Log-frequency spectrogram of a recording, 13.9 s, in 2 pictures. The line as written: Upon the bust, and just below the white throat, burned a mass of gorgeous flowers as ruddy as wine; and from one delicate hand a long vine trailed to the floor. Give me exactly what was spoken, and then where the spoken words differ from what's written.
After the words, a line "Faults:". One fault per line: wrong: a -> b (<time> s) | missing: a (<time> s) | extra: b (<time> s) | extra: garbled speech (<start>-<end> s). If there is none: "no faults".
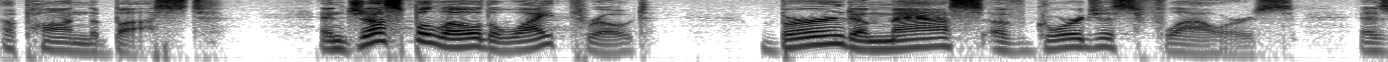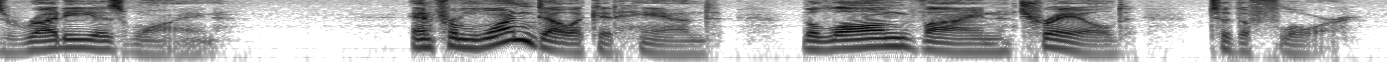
Upon the bust, and just below the white throat, burned a mass of gorgeous flowers as ruddy as wine; and from one delicate hand the long vine trailed to the floor.
Faults:
wrong: a -> the (10.9 s)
